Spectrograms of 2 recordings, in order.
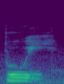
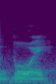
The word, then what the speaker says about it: buoy: But Americans say, like, buoy. Buoy. Yeah, but that's not correct. The correct pronunciation is, where is the boy?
